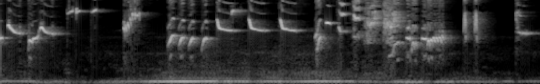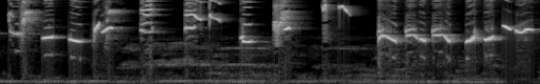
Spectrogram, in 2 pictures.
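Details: Orange-headed thrush from a breeder in southern Malang, praised for a crystal-clear voice, sings a fast, varied run of sharp whistles, chirps and short buzzy phrases packed closely together, with a low hum beneath.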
